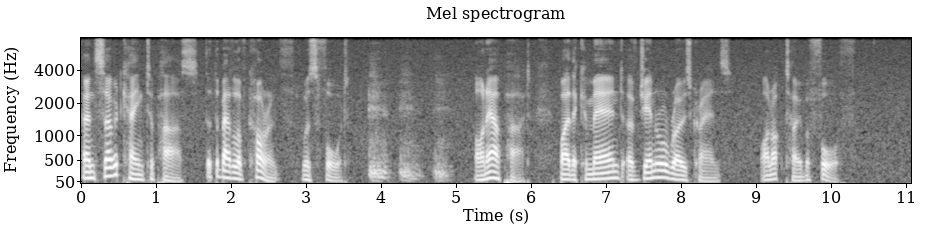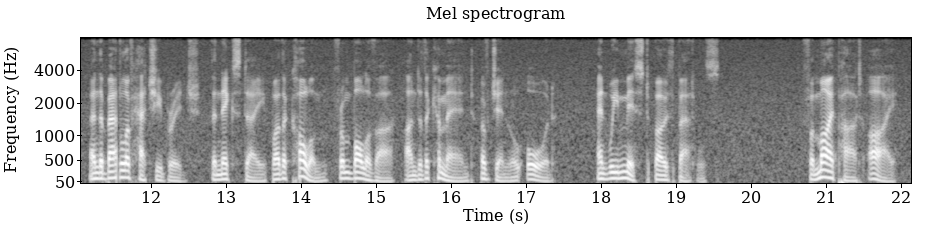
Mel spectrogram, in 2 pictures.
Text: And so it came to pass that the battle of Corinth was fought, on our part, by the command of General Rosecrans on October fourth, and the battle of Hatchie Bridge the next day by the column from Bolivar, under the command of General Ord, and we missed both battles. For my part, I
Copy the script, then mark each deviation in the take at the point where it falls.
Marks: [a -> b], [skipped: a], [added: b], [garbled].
And so it came to pass that the battle of Corinth was fought, on our part, by the command of General Rosecrans on October fourth, and the battle of Hatchie Bridge the next day by the column from Bolivar, under the command of General Ord, and we missed both battles. For my part, I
